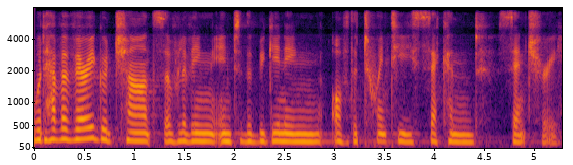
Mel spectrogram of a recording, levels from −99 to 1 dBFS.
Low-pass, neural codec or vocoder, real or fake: 7.2 kHz; none; real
